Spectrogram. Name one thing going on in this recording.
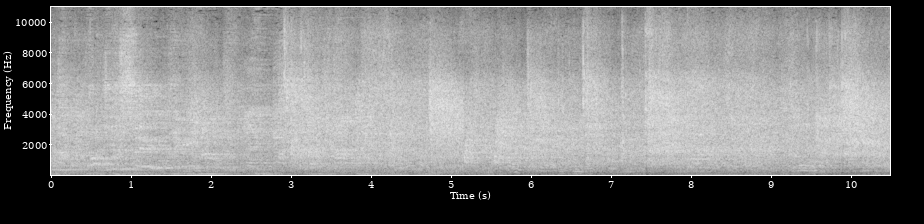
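A crowd murmurs in a large echoing rink.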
